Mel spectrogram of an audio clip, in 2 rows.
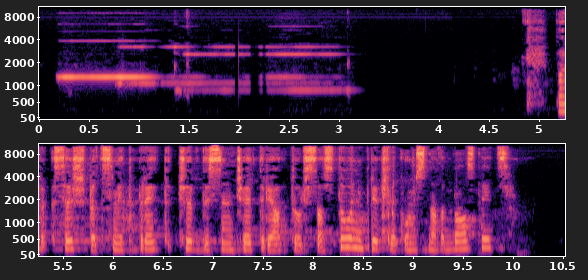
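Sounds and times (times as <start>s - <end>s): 
electronic voting bell ringing in a parliament chamber: 0.0s - 3.3s
speech: 5.2s - 10.1s.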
